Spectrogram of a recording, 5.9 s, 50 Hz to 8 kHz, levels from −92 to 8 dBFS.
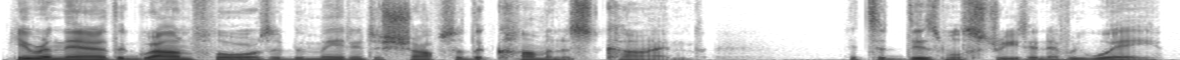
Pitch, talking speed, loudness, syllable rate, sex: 95 Hz, 225 wpm, -20 LUFS, 6.0 syllables/s, male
